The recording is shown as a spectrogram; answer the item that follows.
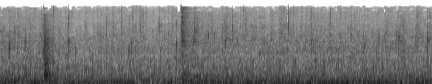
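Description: Thick peanut sauce of a pork kare-kare bubbling in the pan, over a steady low hum, with two sharp clicks, one about half a second in and one near two seconds.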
